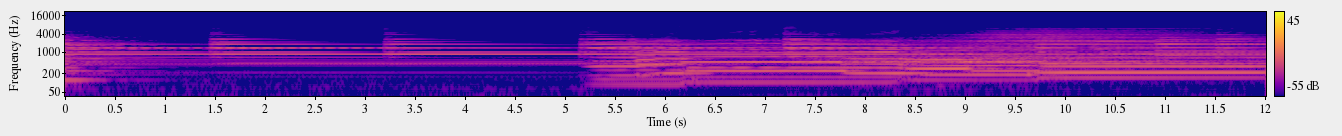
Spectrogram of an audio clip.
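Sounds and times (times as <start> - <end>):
bell-like metal percussion ringing: 0.0 - 12.0
concert band music: 5.3 - 12.0.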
